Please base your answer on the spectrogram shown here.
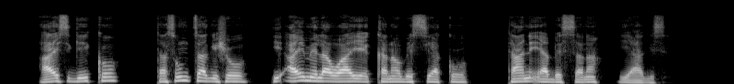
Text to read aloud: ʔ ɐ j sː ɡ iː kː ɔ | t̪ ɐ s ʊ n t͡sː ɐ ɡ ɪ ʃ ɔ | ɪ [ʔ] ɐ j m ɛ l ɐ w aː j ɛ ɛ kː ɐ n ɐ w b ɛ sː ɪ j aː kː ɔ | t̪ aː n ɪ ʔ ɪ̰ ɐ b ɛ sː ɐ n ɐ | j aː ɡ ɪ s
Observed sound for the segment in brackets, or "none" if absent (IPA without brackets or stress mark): ʔ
